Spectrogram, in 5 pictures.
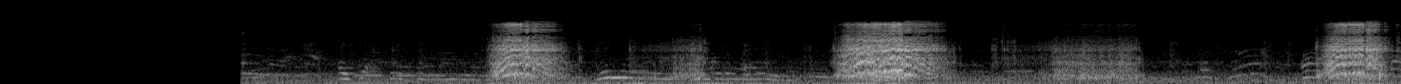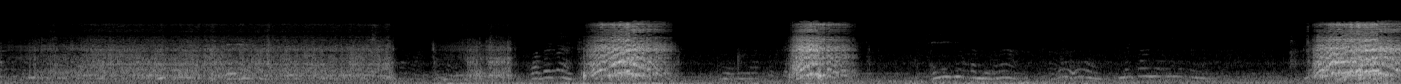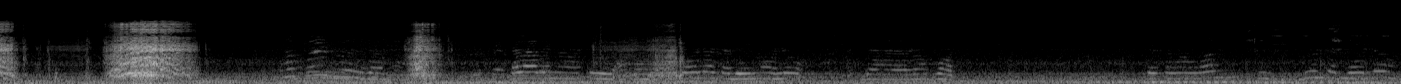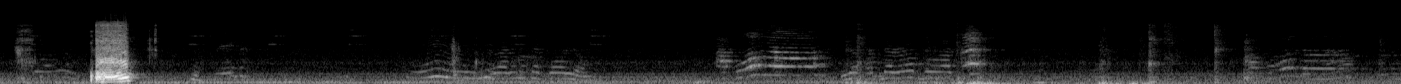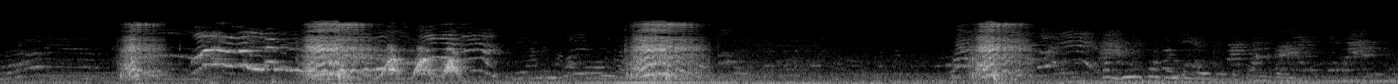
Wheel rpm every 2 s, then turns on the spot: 0, 0, 10, 10, 30, 10, 20, 30, 20, 10, 20, 10, 0, 20, 20, 0, 0, 0, 0, 0, 0, 0, 0, 0, 0, 0, 0, 0, 0, 20, 0, 20, 0, 0, 0.
10-12 14-18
